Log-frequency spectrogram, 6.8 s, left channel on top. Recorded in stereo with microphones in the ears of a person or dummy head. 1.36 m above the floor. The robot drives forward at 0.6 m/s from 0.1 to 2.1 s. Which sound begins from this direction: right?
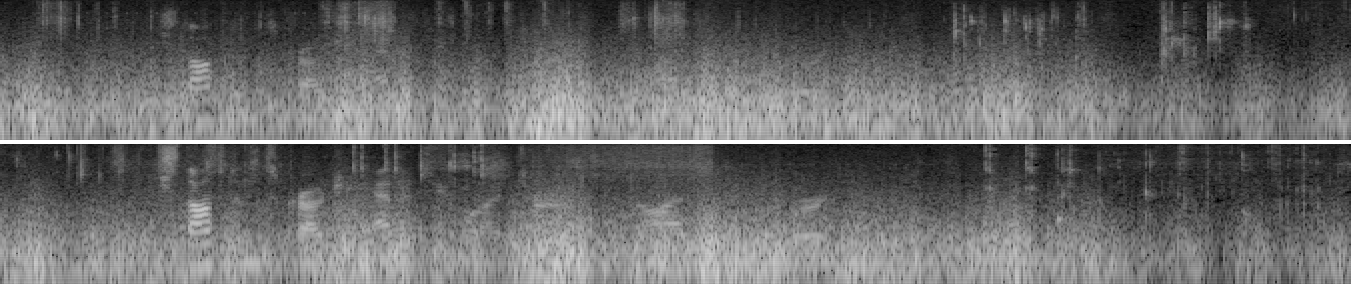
A man speaking, at 0.8 s.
